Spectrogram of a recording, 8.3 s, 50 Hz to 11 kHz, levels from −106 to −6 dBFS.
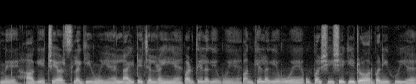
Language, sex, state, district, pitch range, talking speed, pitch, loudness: Hindi, female, West Bengal, Dakshin Dinajpur, 185-200 Hz, 165 wpm, 195 Hz, -35 LUFS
